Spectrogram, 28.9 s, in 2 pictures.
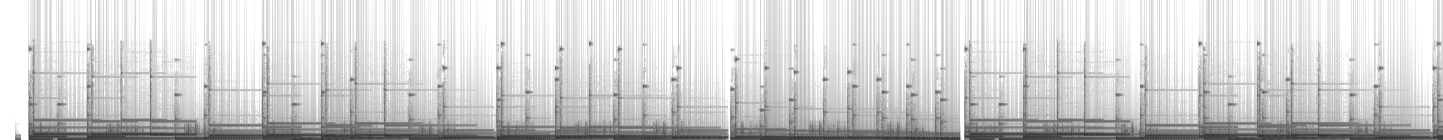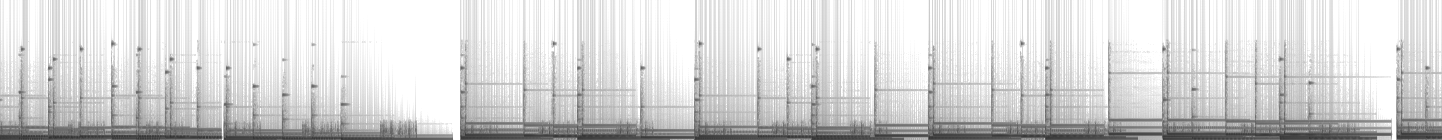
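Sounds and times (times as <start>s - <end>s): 
nostalgic music box melody: 0.2s - 28.8s.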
